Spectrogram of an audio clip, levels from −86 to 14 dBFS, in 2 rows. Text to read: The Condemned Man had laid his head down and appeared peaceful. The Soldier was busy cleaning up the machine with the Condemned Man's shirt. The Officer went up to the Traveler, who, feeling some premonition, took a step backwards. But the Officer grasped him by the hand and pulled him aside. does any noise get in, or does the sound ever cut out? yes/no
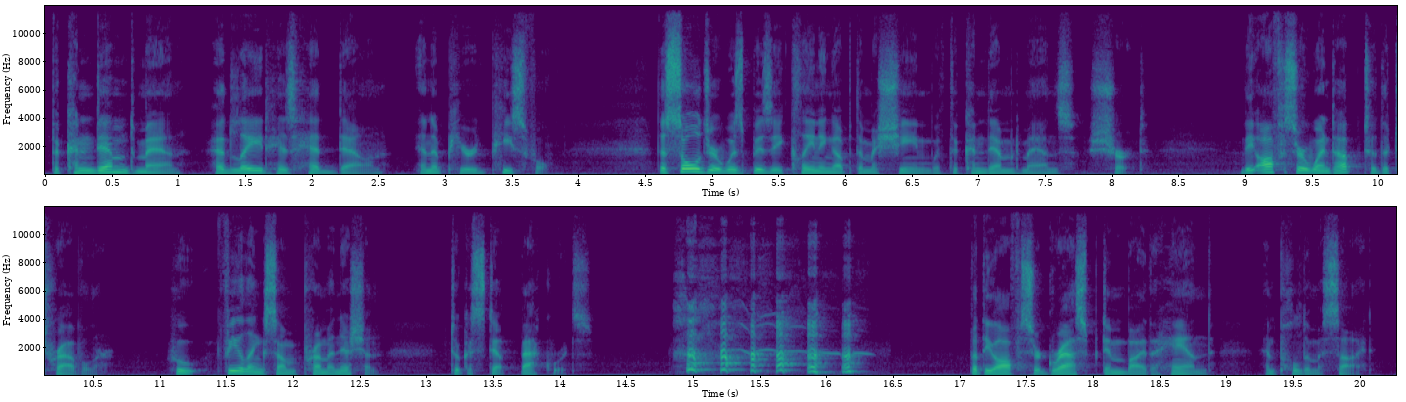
yes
